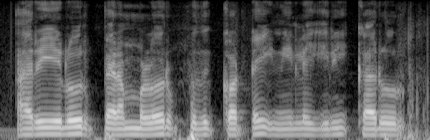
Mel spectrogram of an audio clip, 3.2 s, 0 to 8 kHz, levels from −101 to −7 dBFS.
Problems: none marked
